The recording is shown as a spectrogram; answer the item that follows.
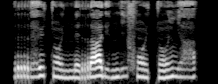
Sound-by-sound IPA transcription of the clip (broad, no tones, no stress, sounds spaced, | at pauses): r ɛ̤ y̯ t õ y̯ n e r a ɾʲ e̤ n i̤ f õ y̯ t õ ʎ a̤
